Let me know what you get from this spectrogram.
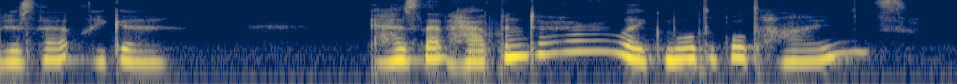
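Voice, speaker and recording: The voice is soft-spoken and somewhat breathy. Its tone is dark and mellow. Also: woman. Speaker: ASMR creator. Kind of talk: soft-spoken ASMR commentary. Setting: stereo microphone, ear to ear. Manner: soft-spoken, casual, snarky.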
